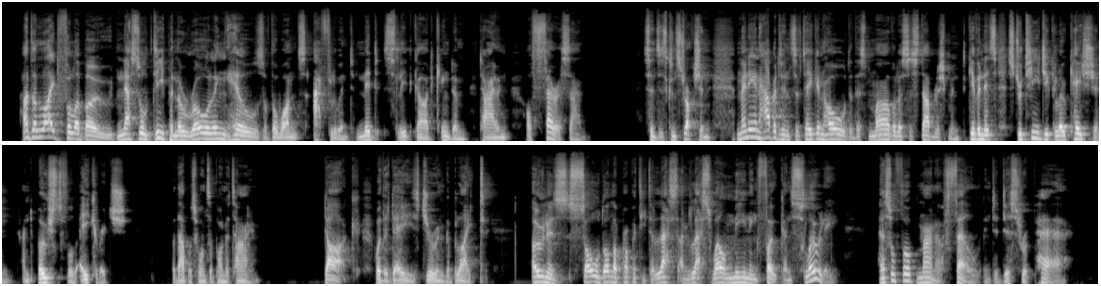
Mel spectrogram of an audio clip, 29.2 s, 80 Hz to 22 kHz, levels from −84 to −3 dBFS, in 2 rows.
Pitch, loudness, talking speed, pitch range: 130 Hz, -21 LUFS, 145 wpm, 105-145 Hz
